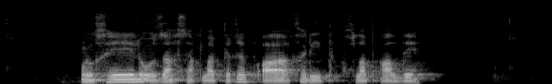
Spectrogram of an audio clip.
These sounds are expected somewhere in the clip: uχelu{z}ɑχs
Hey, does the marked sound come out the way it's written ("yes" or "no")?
yes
